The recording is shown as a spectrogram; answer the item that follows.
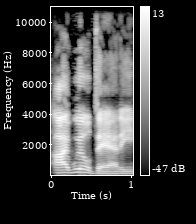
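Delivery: put-on snarky, dismissive, sarcastic brush-off. Retelling a guy's answer to a warning to be careful: mock-sarcastic retort. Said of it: "he sarcastically says".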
